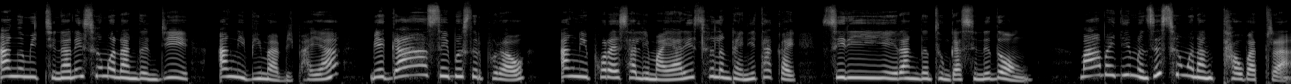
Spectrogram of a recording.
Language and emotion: Bodo, surprised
